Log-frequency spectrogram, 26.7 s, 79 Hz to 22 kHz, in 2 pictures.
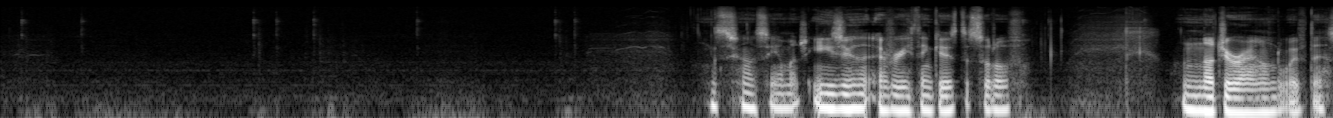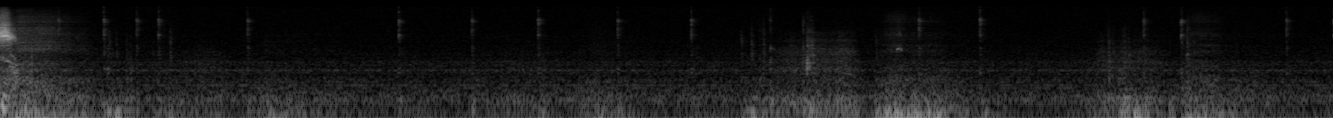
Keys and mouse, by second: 0.3 super+e, 0.8-2.5 super+drag, 2.7-3.1 alt+super+drag, 3.3 super+w, 4.1 super+click, 5.7-7.6 alt+super+drag, 8.0 super+e, 8.2 alt+super+click, 9.1 super+click, 10.5-11.4 alt+super+drag, 11.9 super+w, 12.7 super+click, 13.9-14.4 super+drag, 14.7 alt+super+click, 15.8 super+click, 18.0 super+click, 19.5 super+click, 22.5-23.1 super+drag, 24.7-25.1 ctrl+shift+super+drag, 26.2 super+click.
